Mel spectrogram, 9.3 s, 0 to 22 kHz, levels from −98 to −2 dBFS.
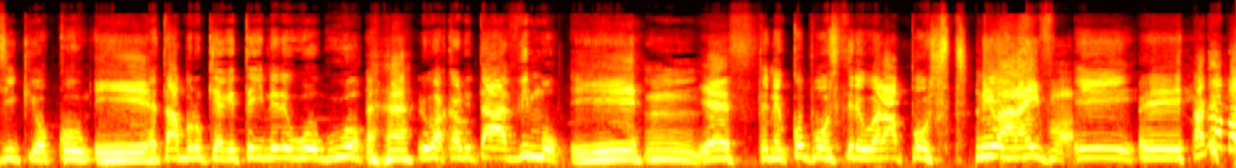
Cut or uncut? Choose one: cut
